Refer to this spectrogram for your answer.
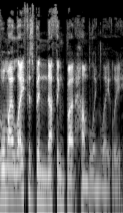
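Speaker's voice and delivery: plain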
